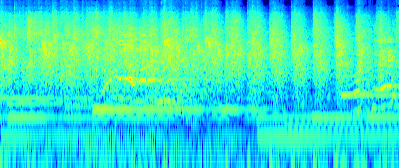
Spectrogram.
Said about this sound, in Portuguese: Aplausos, Senhor Jesus.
